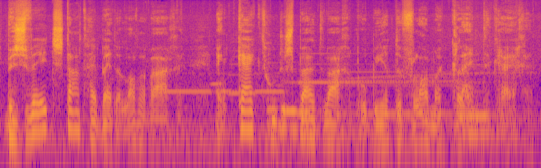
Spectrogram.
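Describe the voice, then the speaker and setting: Low male voice, children's story narrator, hugely varied intonation, dramatic delivery, music underneath. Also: big pitch swings, normal speed. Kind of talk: expressive scripted storytelling. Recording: music bed behind the narration.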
